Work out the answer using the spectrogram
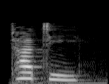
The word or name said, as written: tati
